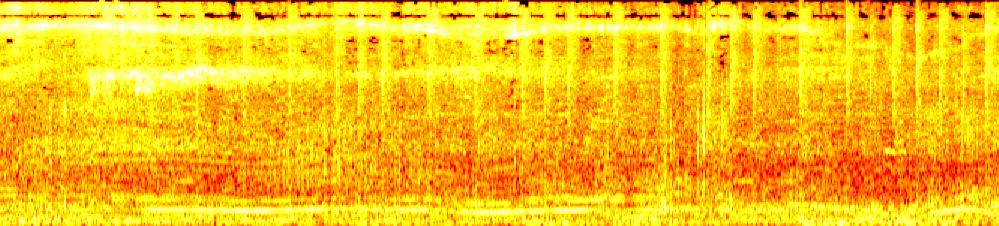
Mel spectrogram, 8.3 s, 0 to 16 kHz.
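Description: Twin-turbo LS V8 held at high revs during a burnout, its pitch wavering slightly, with the rear tyres spinning against the pavement.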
